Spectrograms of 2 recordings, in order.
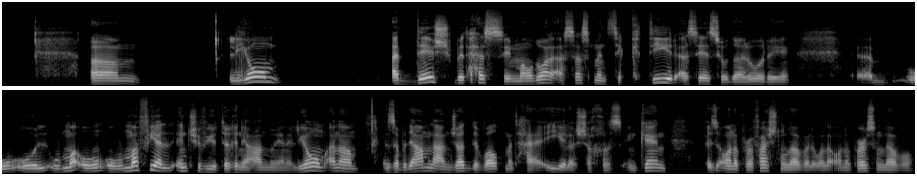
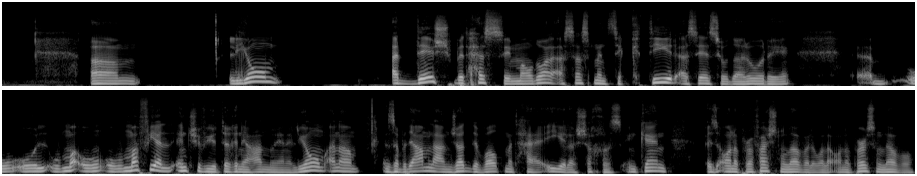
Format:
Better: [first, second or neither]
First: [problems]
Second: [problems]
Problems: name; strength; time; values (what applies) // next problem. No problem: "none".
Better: second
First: thin; very; fading below 400 Hz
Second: none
